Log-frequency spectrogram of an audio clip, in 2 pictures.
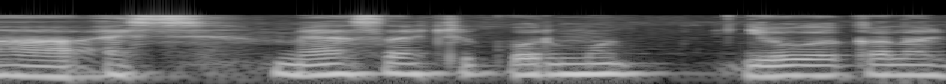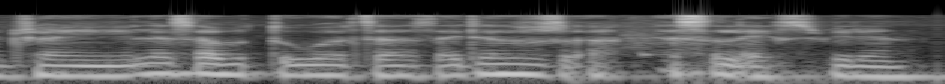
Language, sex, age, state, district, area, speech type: Kashmiri, male, 45-60, Jammu and Kashmir, Ganderbal, rural, spontaneous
